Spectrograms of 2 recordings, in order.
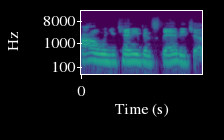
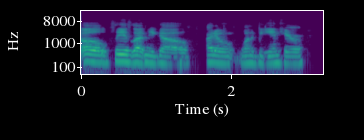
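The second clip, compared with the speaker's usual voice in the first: put-on slow, wooden, stilted voice, as if read. Speaker acting out a character's plea to be let go, mock stilted script-reading plea. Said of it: "It sounds like they're reading from like a script".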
